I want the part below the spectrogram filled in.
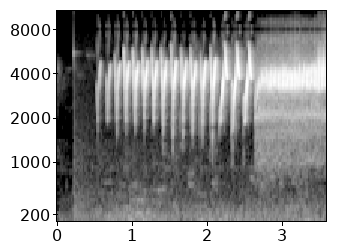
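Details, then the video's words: Canary singing a 'gacor nembak panjang' lure song meant to prompt other canaries to sing: a fast run of about fifteen repeated downward-sweeping whistled notes, then a sustained buzzy trill, with a faint low rumble beneath. "Terapi Burung Kenari Cepat Bunyi Gacor Dengan Suara Pancingan Kenari Gacor Nembak Panjang Ini"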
